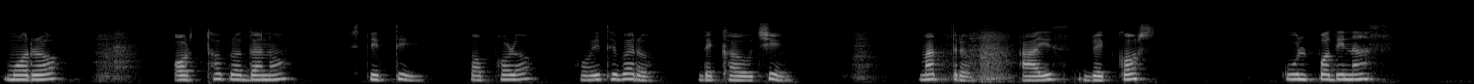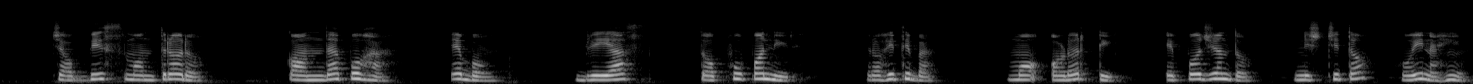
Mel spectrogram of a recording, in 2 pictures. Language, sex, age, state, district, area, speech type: Odia, female, 18-30, Odisha, Balasore, rural, read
